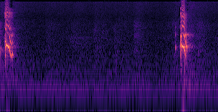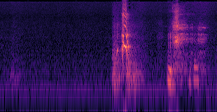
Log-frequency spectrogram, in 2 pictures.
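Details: A baby girl's first hiccups: short, sharp, squeaky jerks at irregular intervals, about four in six seconds, likened to a little squeaking duck; hiccups.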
